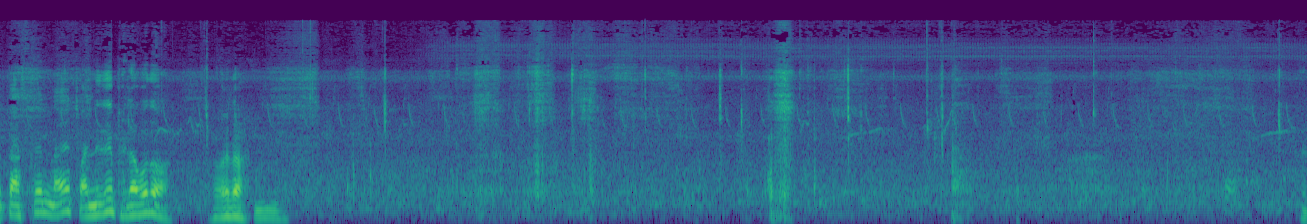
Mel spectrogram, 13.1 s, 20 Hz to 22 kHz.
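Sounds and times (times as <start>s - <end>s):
insects buzzing: 0.0s - 13.0s.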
